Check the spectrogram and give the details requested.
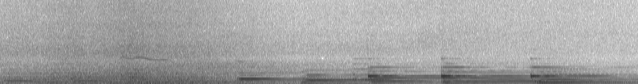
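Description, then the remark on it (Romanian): Soft, steady sea surf breaks on the shore as a broad hiss for a few seconds, then gentle sustained musical notes enter over the continuing wave noise. “uite marea.”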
